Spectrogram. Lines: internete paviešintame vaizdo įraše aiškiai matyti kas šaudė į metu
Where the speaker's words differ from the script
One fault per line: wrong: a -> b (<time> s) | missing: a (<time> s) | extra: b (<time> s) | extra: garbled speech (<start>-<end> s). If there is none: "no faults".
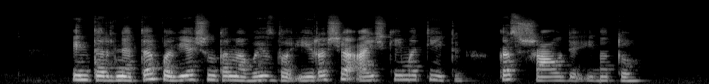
no faults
